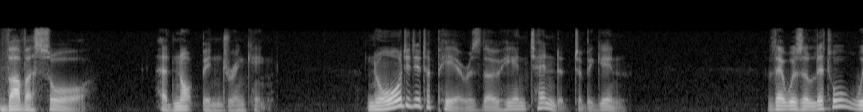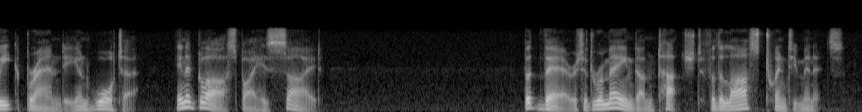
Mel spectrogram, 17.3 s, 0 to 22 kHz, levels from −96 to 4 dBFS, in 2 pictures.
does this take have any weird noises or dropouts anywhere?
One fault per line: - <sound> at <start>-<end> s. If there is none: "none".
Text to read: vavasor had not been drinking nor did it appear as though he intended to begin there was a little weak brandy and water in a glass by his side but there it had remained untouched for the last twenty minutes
none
